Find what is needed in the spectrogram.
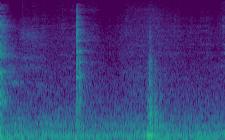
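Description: A spoon clicking against the dish three times, about three-quarters of a second apart, as pumpkin pie is scooped out into a stainless steel mixing bowl.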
